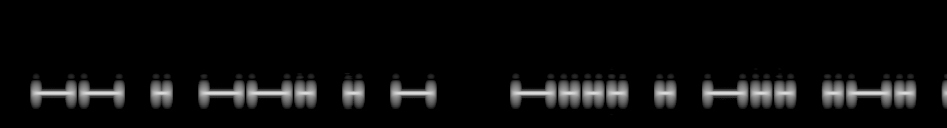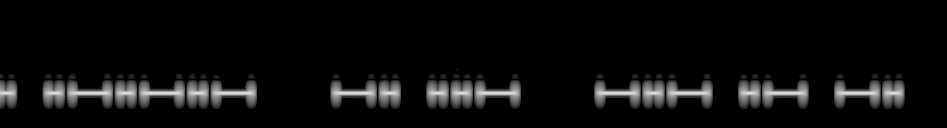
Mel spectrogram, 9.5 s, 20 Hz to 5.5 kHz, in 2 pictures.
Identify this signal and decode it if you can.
Morse code, heard as a keyed tone, about 20 wpm, 600 Hz. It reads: MEGET BEDRE. NU KAN
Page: Ferie 20 wpm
